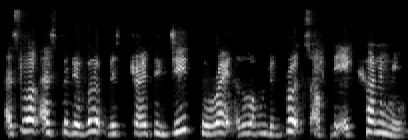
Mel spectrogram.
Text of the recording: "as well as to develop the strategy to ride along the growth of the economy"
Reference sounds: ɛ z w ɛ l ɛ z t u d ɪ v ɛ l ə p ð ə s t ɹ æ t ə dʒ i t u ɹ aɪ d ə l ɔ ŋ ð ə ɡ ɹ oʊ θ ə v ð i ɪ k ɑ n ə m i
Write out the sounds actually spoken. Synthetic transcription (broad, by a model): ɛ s w ɛ l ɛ s t u d ɪ v ɛ l ə p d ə s t ɹ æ t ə dʒ i t u ɹ aɪ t ə l ɔ ŋ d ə ɡ ɹ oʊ s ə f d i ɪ k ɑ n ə m i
